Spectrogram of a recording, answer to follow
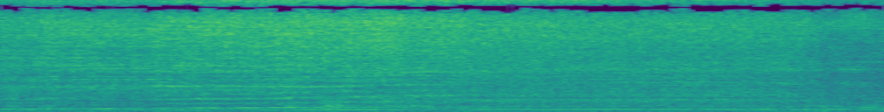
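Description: An electric motor whirring, its pitch rising over the first second and a half, over a steady machine hum.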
